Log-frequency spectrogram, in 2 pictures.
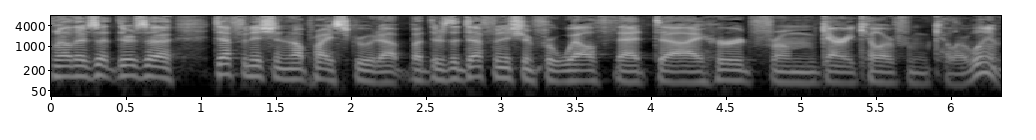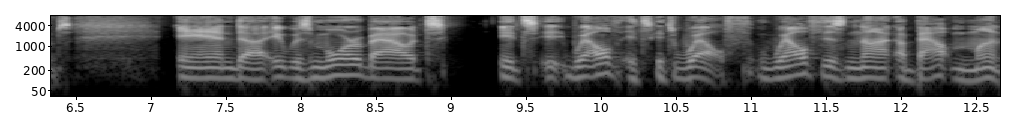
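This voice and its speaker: A man's ordinary speaking voice, medium in pitch with ordinary pitch variation, at a fairly quick pace. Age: 50s. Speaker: podcast host. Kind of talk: casual chat. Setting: studio.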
